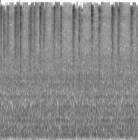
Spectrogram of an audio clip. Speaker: I'm just getting ready to fix this into the cabinet and noticed it rattled I couldn't figure out what it was they looked to be a capacitor and it felt like the rattling was coming from that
